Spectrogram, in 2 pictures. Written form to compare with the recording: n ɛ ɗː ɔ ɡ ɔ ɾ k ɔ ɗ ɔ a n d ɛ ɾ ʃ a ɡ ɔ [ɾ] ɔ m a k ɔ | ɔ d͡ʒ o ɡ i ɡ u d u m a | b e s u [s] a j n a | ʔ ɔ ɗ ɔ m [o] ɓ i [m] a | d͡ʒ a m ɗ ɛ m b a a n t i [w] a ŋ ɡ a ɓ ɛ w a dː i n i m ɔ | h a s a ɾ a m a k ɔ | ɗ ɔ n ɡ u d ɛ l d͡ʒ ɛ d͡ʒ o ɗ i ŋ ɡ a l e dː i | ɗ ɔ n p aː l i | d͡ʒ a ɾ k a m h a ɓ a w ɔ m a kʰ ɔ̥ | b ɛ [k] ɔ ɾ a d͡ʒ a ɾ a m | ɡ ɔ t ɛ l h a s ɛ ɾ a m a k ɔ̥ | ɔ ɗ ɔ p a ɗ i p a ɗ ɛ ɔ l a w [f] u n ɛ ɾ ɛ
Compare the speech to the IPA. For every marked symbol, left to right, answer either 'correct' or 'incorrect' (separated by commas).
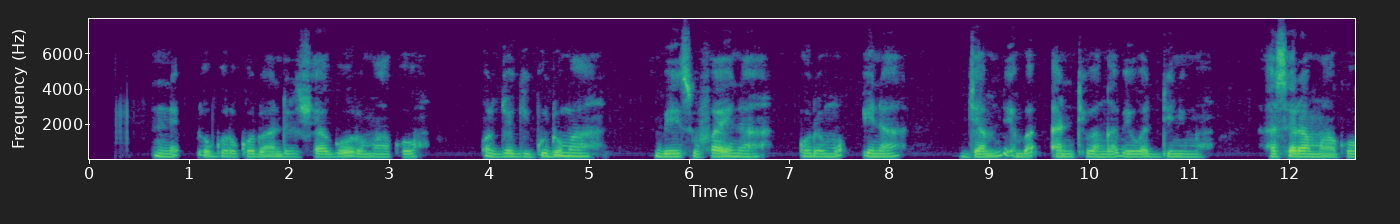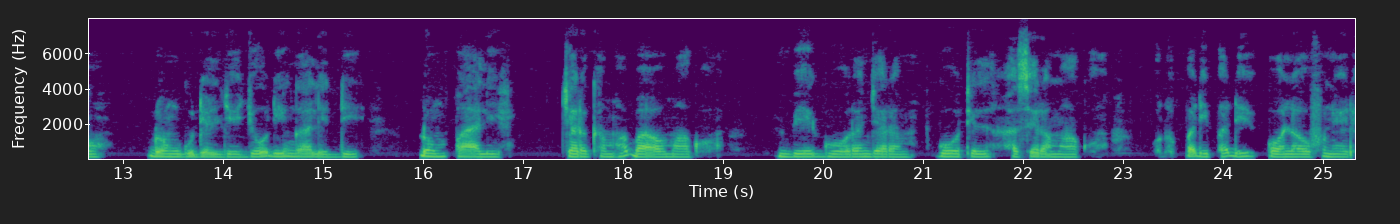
correct, incorrect, correct, incorrect, correct, incorrect, correct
